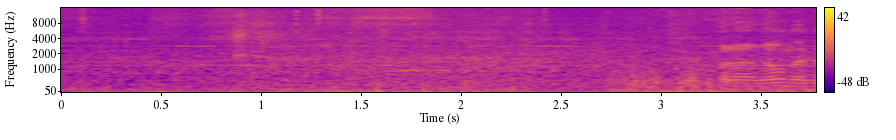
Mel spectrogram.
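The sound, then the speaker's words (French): Strong wind roars and buffets the microphone on a high rooftop beside FM radio antennas, in a continuous low rumble, swelling slightly in gusts, with a faint voice briefly audible near the end. “Wow! Ça souffle. Hein. Ouais, ça souffle, ouais.”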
